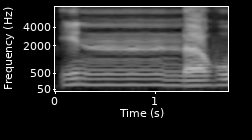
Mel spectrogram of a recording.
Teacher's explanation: pada lafal inna ada bacaan gunnah, yaitu cara membacanya n-nya ditahan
